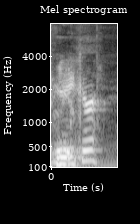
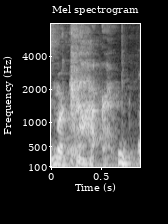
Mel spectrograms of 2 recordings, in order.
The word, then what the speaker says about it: Makar: That Maker kid is pretty good, man. – Is it Maker? – No, it is Makar.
